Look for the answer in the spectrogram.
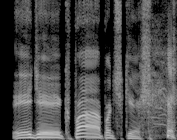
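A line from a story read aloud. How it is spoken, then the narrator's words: Eerie croaking voice. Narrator (Russian): Проговорил я жутким каркающим голосом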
